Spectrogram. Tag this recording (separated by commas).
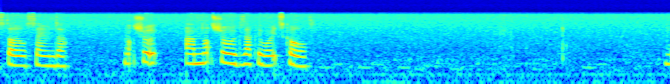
Speech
